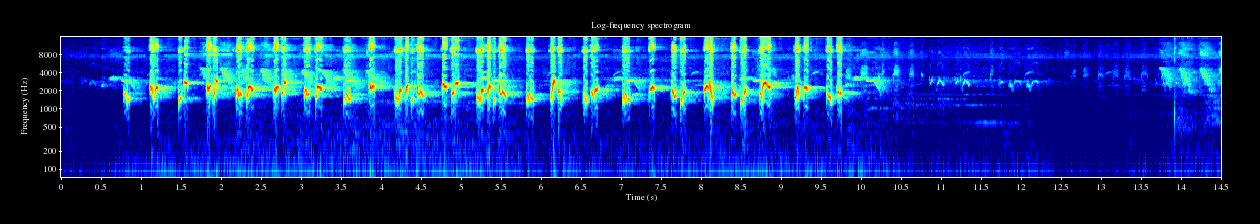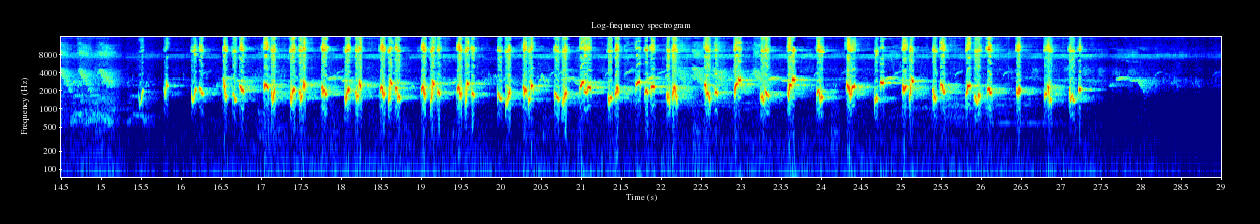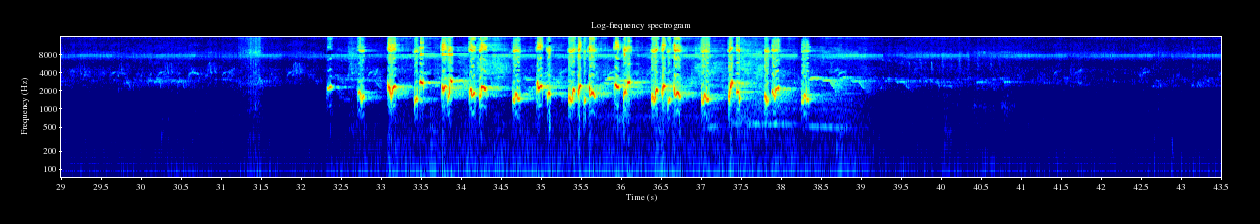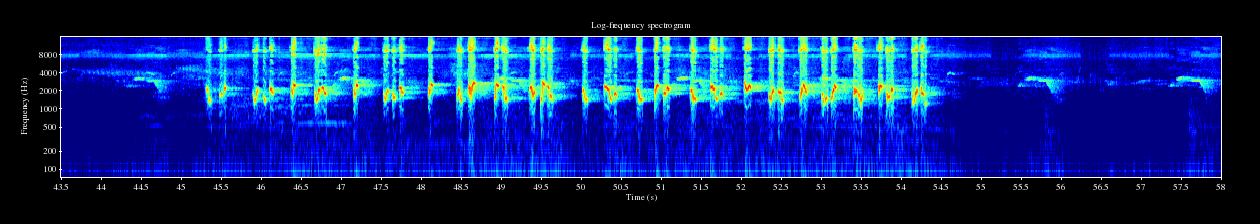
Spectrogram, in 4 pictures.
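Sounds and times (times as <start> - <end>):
bird chirping song: 0.0 - 58.0.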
